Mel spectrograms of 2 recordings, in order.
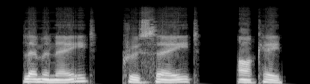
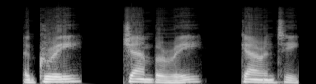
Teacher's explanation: have the primary stress actually placed on the suffix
